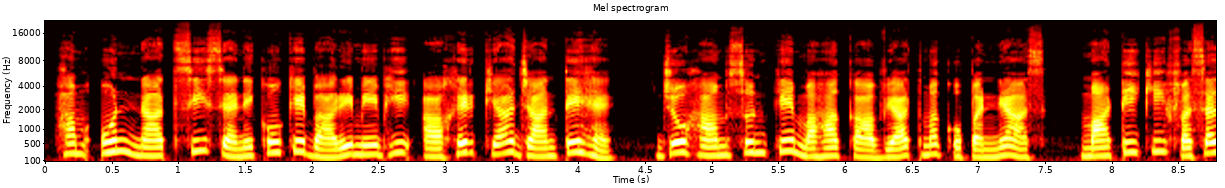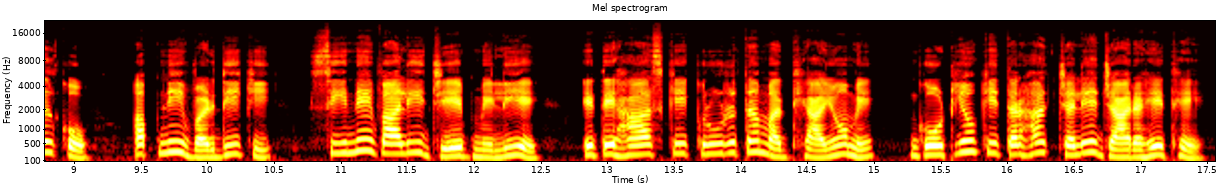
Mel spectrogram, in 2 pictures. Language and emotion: Hindi, neutral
